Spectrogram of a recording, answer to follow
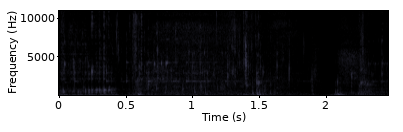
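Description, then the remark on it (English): Suntory whiskey is poured into glasses in short splashy bursts with faint clinks, fairly quiet, with no talking over it. “we should clearly taste this. Yes. This is the Suntory. whiskey.”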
